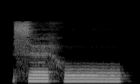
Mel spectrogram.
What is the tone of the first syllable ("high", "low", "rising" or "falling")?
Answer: high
